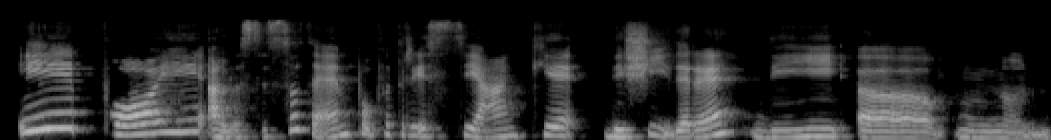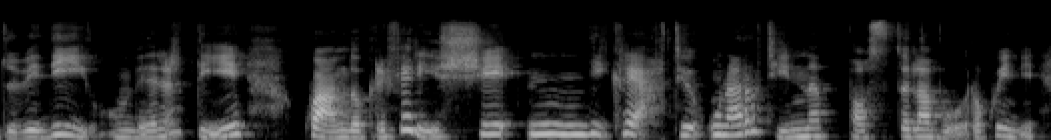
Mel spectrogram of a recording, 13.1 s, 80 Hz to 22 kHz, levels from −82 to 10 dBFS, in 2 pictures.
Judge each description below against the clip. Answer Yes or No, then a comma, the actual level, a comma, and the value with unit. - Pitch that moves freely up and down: Yes, wide, 5.8 semitones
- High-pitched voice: Yes, high, 210 Hz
